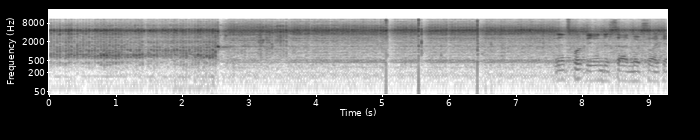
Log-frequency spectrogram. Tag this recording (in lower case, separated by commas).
inside a small room, tools, speech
